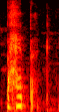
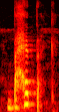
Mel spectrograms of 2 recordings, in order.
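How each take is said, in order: First: Whispered I love you, almost no voice; barely audible confession. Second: Soft voiced repeat of بحبك, rising at the end. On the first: Acted. Girl whispering her love to Fahd, voiceless whisper. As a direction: breathe it out so he barely hears. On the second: Repeating her confession when he asks, soft and shy. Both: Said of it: "قلت إيه؟".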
